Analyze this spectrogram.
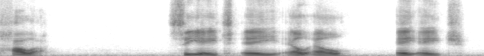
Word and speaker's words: challah: Shibata bread it's called challah ch a ll aah it's actually pronounced challah you got to get the hook the phlegm challah easy it's funny when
